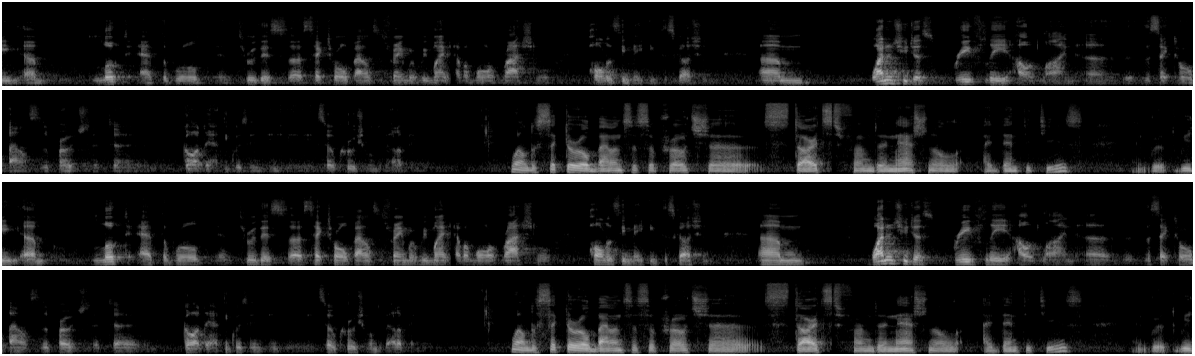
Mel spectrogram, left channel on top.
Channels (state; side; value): normal; both; correlation 0.46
